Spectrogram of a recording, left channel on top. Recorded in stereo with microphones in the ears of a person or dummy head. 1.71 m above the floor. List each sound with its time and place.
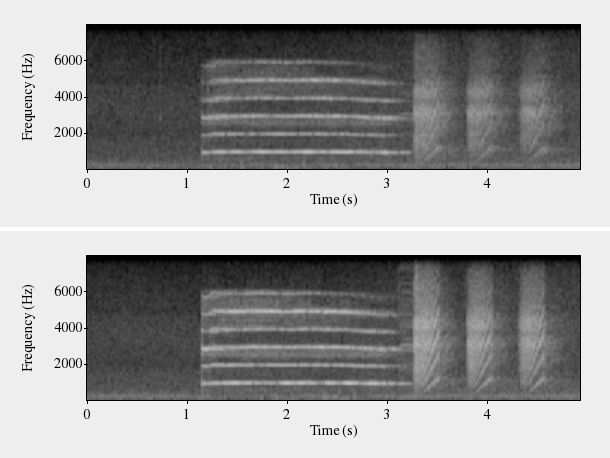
1.1 s a scream: 45° right (ahead or behind), 4.5 m; by 3.0 s 20° right (ahead or behind), 4 m
3.1 s an alarm: 35° right (ahead or behind), 3 m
